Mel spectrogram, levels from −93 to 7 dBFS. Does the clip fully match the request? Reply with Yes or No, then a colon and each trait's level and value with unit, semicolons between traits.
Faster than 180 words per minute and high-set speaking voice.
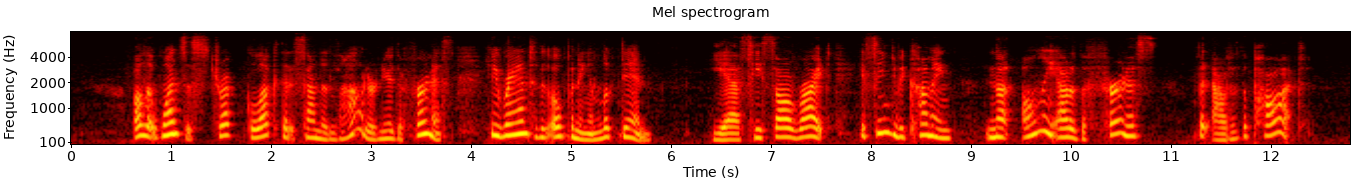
Yes: average, 190 wpm; high, 240 Hz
